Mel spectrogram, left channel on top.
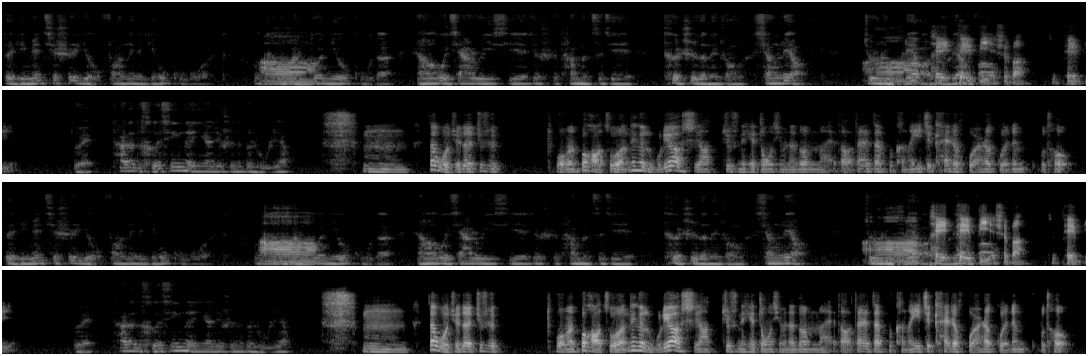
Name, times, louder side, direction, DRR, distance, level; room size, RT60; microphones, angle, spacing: voice 1, 0.0-2.1 2.5-10.0 11.5-13.7, equal, 45° left, 0.9 m, -39 dB
voice 2, 2.6-3.2 8.6-10.2 10.6-11.0 14.0-15.8 16.4-21.5, right 5 dB, 55° right, 0.5 m, -29 dB
2.3 x 2.2 x 3.0 m
head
